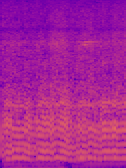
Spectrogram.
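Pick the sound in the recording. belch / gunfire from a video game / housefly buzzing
housefly buzzing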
